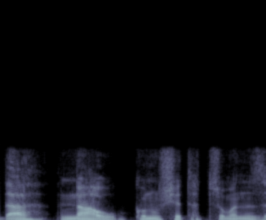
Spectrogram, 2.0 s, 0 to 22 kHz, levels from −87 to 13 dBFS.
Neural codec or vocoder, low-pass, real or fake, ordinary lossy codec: codec, 16 kHz in and 24 kHz out, 0.6 kbps, FocalCodec, streaming, 4096 codes; 7.2 kHz; fake; none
